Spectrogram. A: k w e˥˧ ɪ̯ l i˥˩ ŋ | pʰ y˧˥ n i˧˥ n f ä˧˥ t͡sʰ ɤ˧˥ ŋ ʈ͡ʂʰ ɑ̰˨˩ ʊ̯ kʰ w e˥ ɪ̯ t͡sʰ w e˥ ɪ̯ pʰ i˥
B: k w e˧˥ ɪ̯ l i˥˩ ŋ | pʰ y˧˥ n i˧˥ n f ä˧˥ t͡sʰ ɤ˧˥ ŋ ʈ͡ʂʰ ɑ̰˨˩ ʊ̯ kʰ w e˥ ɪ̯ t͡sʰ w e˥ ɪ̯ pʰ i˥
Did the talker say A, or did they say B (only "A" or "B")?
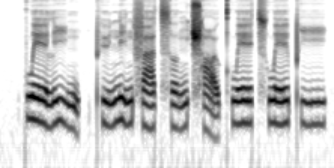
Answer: A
